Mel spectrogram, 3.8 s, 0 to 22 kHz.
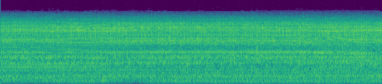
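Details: Trane 5-ton R410A condenser made 09/2020, compressor previously wouldn't start, just after hard start kit installed: even steady hum and fan rush, no knocks or rattles; compressor running normally at 19 A against a 20.8 A rating.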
